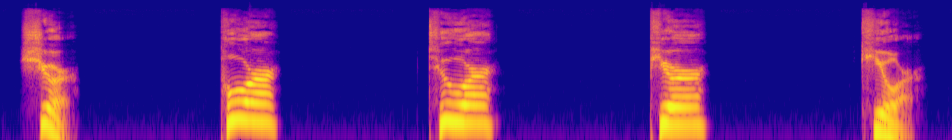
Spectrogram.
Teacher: There is a slightly rounded feeling from the beginning, and that rounded flow continues into /r/. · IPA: /ʊr/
